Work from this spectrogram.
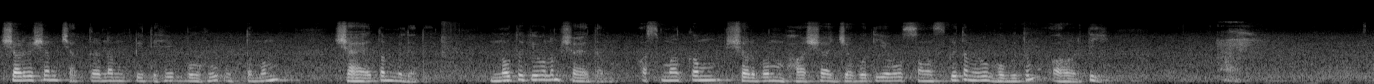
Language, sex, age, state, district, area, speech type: Sanskrit, male, 30-45, West Bengal, North 24 Parganas, urban, spontaneous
